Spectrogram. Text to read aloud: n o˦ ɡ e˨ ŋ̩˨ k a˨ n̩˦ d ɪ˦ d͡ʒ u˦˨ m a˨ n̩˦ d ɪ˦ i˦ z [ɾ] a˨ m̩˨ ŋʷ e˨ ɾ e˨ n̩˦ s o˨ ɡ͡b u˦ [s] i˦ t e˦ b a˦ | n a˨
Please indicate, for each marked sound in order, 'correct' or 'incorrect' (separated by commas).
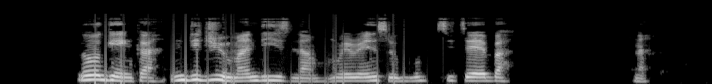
incorrect, correct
